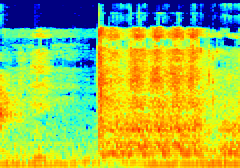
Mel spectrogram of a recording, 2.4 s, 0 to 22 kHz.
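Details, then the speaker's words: Mk2 Ford Capri 2.0 GT Pinto engine, unused for many years, new distributor fitted, ignition timing out; cranking gives churning rush and uneven pulsing that never settles; suspected 180 degrees out or too far, unconfirmed: hard starting, engine cranks without settling. "locking up so he's 180 out he no it's just probably too far start but or it might be 180 out"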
